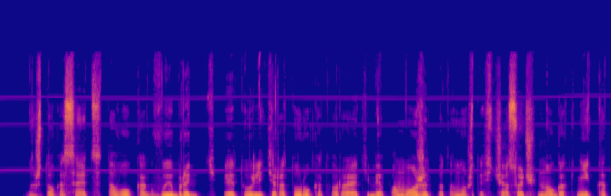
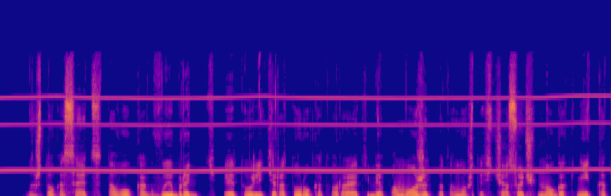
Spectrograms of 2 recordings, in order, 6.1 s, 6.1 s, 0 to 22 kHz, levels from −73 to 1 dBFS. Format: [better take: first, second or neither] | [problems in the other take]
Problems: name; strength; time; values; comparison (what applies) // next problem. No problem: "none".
first | high-pitched whine; loud; throughout; 3 kHz, 6 dB below the speech; faint in the first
